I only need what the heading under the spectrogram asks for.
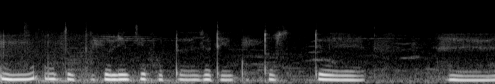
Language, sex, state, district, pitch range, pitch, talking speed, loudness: Rajasthani, female, Rajasthan, Churu, 205-230 Hz, 220 Hz, 170 wpm, -15 LUFS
